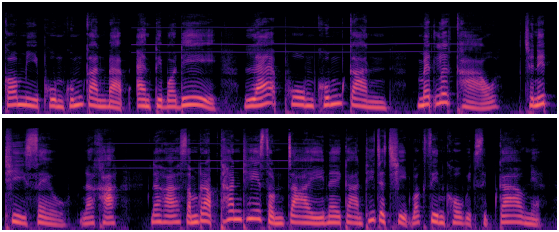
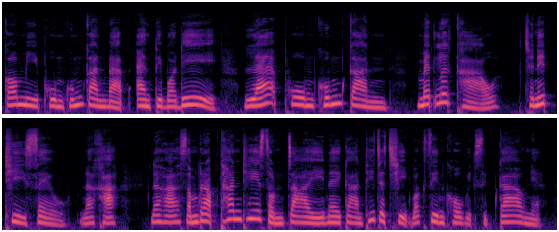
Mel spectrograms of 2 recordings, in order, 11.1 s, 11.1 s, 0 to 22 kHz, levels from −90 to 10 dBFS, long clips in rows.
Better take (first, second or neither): second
